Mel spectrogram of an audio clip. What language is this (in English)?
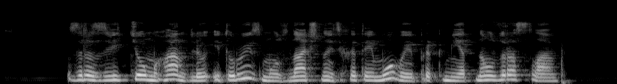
Belarusian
